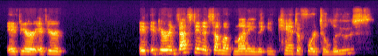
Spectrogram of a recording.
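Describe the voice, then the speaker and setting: A woman with a fairly low voice answers questions as an invited attorney. She speaks in a conversational, loose way. She hesitates often, with plenty of fillers and restarts. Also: darkish tone, highs cut off. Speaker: guest attorney.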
